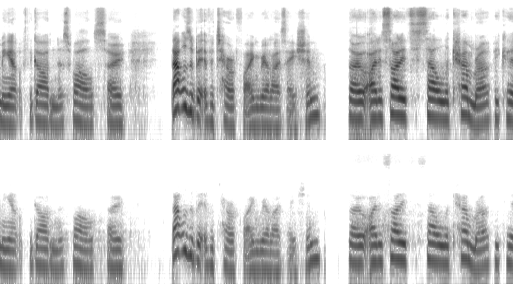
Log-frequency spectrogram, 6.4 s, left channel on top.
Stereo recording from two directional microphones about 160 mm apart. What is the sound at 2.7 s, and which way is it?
Speech, 15° left (ahead or behind).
